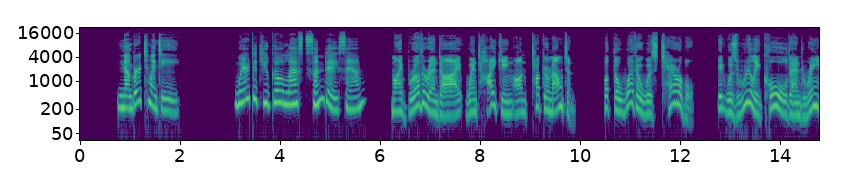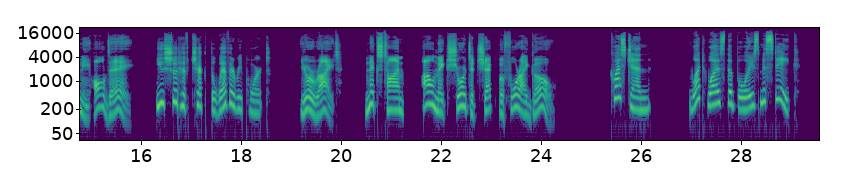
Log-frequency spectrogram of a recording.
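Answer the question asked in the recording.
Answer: He didn't check the weather report before going hiking.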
